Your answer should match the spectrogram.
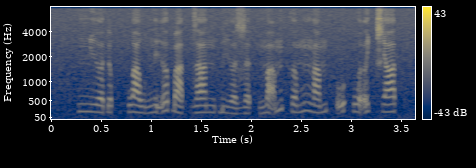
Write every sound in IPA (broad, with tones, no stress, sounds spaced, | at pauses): ɲ i˨˩ ə̯ ɗ ə˨˩ p̚ h w a˨˩ w n ḭ˧˥ ə̯ ɓ a˨˩ t̚ z a˧ n ɓ i˨˩ ə̯ z ə˨˩ t̚ m a̰˧˥ m k ə˨˦ m ŋ a˨˦ m h ṵ˧˥ h w ə̰ː˧˥ t͡ɕ a˦˥ t̚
